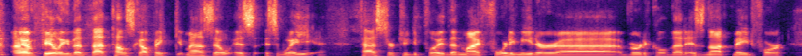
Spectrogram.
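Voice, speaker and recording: A man talks at a medium pitch and moderate pace. His pitch varies in an ordinary way, and the recording is very clean with a silent background. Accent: non-native. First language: not English. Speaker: ham radio show host. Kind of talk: casual chat.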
